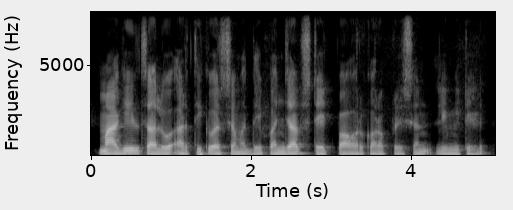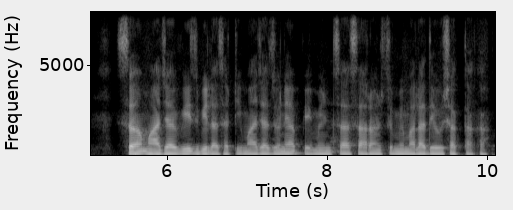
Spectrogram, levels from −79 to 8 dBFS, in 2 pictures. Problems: none marked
